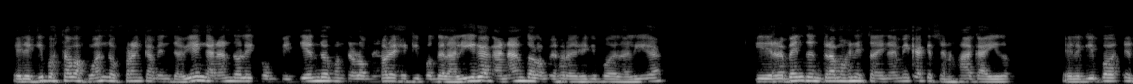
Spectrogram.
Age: 50-69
